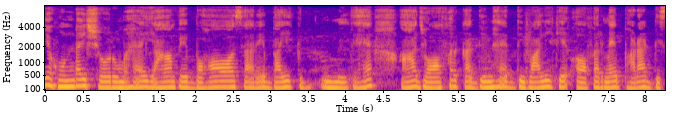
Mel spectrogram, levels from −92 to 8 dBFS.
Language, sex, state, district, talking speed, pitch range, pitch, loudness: Hindi, female, Uttar Pradesh, Jyotiba Phule Nagar, 165 wpm, 145-160 Hz, 150 Hz, -14 LUFS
